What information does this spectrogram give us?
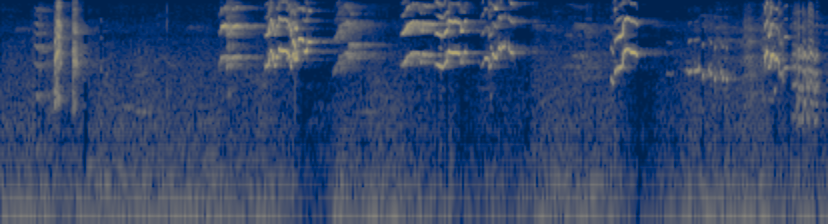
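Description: A rainbow lorikeet gives bursts of shrill, screechy chattering calls, high and harsh, in clusters of rapid notes with short pauses between.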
